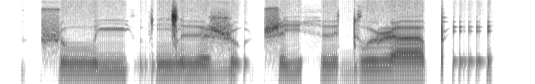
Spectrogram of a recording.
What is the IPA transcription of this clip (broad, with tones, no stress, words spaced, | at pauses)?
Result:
ʈ͡ʂu˨ nʲṵ˨ ŋ͡ǀɨː˨ʐṵ˧ʈ͡ʂi˨˦hɨ˨ du˦ɭɐː˦pʼḛ˦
